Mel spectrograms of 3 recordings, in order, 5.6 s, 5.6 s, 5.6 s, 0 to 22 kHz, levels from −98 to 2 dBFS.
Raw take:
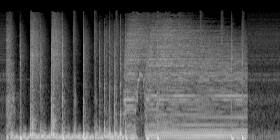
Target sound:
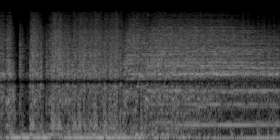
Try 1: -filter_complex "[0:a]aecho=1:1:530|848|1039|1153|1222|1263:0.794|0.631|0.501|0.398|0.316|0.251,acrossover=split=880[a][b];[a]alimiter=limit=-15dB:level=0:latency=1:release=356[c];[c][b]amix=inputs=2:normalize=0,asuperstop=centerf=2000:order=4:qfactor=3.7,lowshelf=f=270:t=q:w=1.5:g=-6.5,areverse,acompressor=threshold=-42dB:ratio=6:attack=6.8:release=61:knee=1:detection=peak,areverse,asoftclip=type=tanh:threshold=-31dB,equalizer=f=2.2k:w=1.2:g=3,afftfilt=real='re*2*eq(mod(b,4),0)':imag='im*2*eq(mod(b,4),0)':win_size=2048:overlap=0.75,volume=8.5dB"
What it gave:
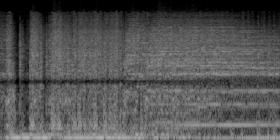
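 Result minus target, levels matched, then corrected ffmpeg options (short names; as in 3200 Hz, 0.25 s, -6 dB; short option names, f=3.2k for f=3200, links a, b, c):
compressor: peak gain reduction -9.5 dB; 2000 Hz band -3.5 dB
-filter_complex "[0:a]aecho=1:1:530|848|1039|1153|1222|1263:0.794|0.631|0.501|0.398|0.316|0.251,acrossover=split=880[a][b];[a]alimiter=limit=-15dB:level=0:latency=1:release=356[c];[c][b]amix=inputs=2:normalize=0,asuperstop=centerf=2000:order=4:qfactor=3.7,lowshelf=f=270:t=q:w=1.5:g=-6.5,areverse,acompressor=threshold=-53.5dB:ratio=6:attack=6.8:release=61:knee=1:detection=peak,areverse,asoftclip=type=tanh:threshold=-31dB,equalizer=f=2.2k:w=1.2:g=10.5,afftfilt=real='re*2*eq(mod(b,4),0)':imag='im*2*eq(mod(b,4),0)':win_size=2048:overlap=0.75,volume=8.5dB"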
